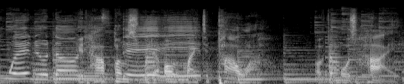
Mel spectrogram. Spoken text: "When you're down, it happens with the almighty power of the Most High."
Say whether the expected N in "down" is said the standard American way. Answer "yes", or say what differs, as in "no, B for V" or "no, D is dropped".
no, N is dropped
